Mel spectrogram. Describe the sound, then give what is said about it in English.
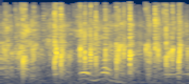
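An audience at a screening of the documentary film Morning Sun applauds steadily for about two seconds, a dense crackle of many hands with a few voices calling out and whooping over it. “Yay, you can give yourself a round of applause.”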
